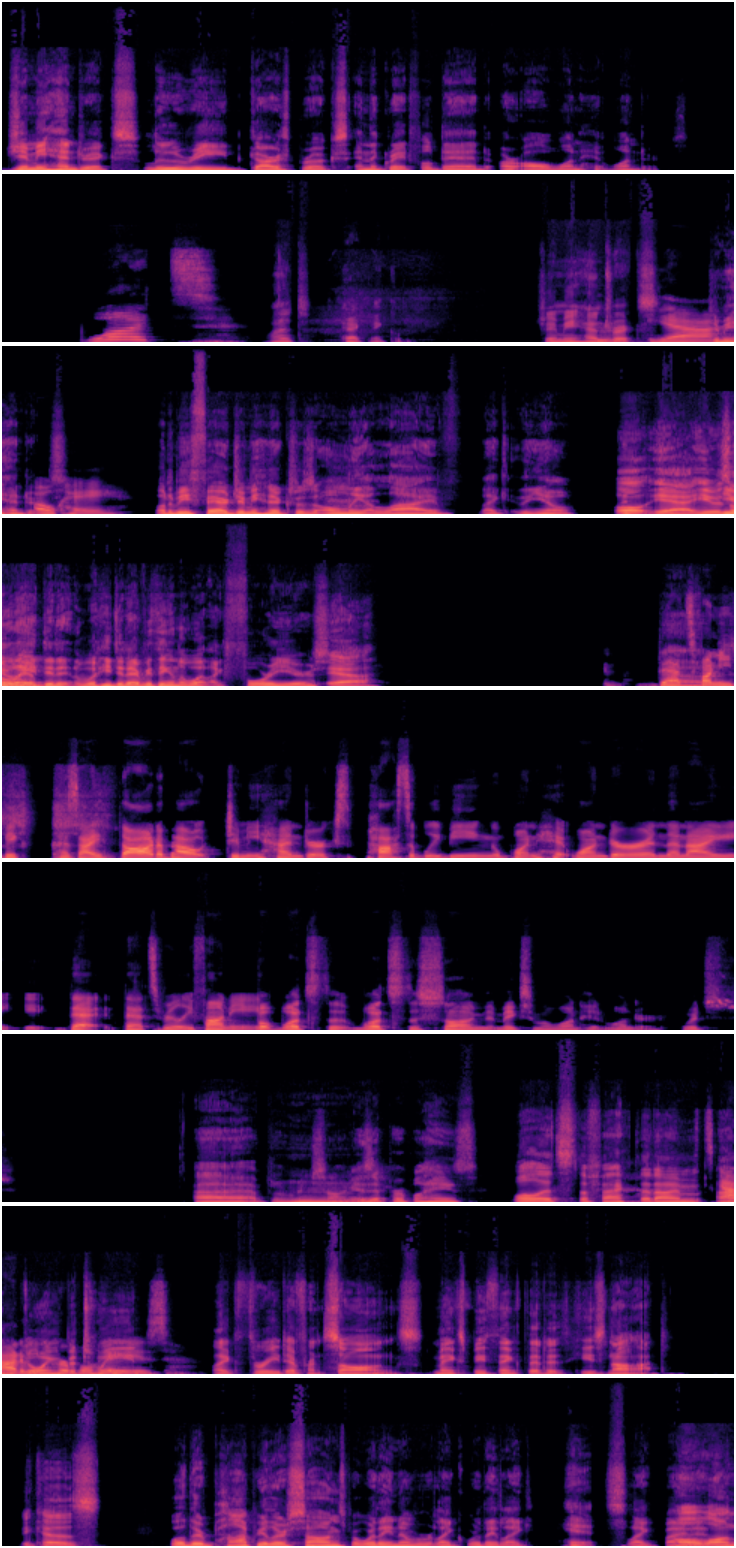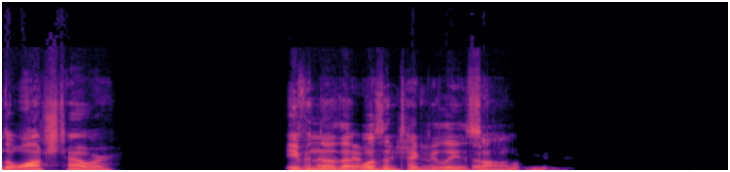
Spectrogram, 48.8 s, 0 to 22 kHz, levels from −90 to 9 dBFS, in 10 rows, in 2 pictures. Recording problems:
none

